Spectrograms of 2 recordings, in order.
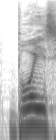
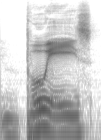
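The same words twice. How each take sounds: First: It is said as one syllable, like 'boys'. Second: It is said as two syllables, like 'boo-eez'. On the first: "We just say boy" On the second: "as you Americans would say"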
